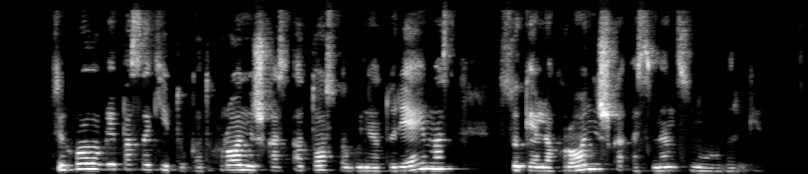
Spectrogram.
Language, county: Lithuanian, Šiauliai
